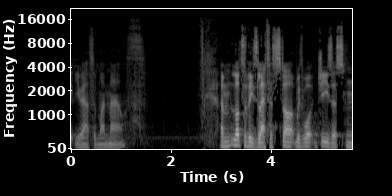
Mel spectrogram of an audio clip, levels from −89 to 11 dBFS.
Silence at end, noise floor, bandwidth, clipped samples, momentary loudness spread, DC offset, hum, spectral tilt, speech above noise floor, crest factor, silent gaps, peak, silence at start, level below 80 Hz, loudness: 0 s; -76 dBFS; 16.5 kHz; under 0.1%; 21 LU; under 0.1%; none; -3.5 dB/octave; 42 dB; 24 dB; none; -12 dBFS; 0 s; -68 dBFS; -33 LUFS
